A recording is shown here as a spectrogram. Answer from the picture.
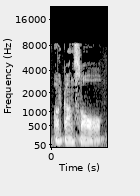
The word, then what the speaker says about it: Арканзас: Вот Кот утверждает, что слово «Арканзас» должно произноситься как «Арканзол». – Да. – Но местные так говорят.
